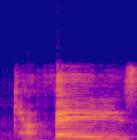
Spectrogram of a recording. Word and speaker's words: cafes: Cafes, the second syllable stress, and bar owners had to struggle to keep their businesses open.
